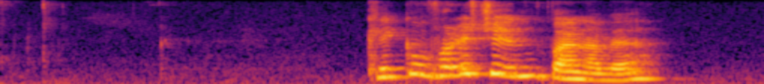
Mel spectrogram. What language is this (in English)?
Faroese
